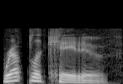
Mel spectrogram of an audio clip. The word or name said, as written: replicative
